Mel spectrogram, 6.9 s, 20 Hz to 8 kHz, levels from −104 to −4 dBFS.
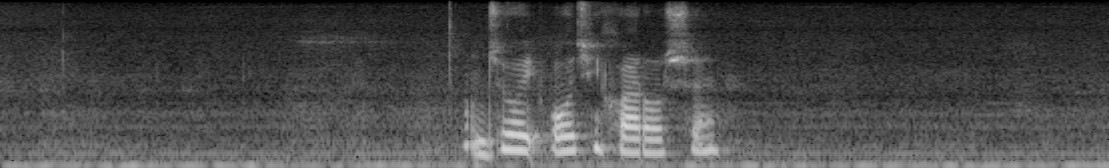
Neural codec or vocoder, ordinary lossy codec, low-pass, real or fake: none; none; none; real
